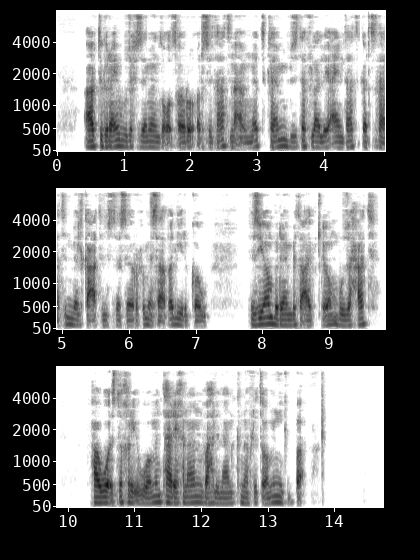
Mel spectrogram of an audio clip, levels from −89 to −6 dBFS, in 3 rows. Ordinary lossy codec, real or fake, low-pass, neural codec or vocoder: AAC, 32 kbps; real; 7.2 kHz; none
